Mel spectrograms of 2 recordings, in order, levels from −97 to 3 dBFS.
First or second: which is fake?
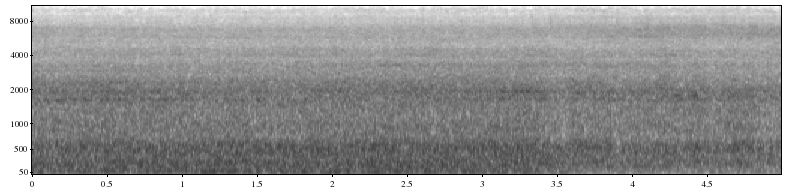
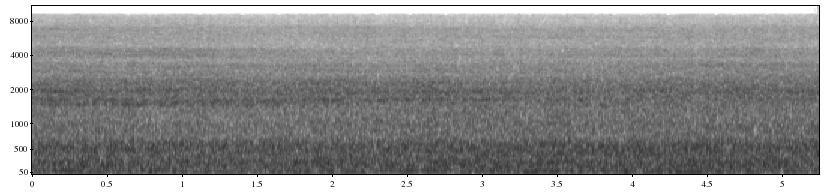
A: first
